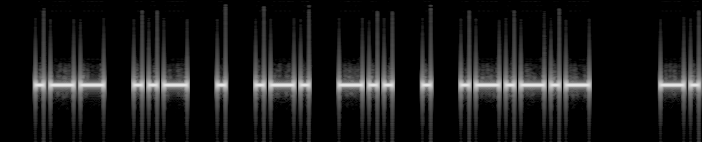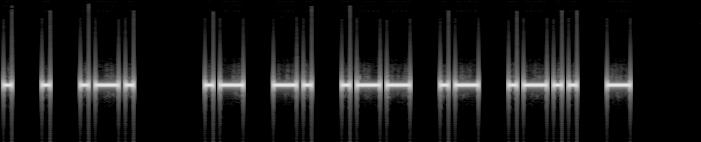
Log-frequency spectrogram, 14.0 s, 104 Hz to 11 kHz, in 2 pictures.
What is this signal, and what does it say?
Morse code, heard as a keyed tone, about 16 wpm, spaced as for 14 wpm, 680 Hz. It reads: WUERDE. DER ANWALT
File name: Morsekurs / Witze / Witz 30. August 2022 70 F80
